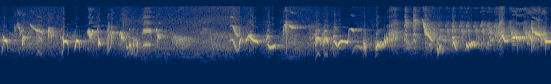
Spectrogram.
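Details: Eurasian Blackcap singing a continuous, rapid chattering warble of mixed scratchy and sweet notes that builds to a denser, brighter run toward the end.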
